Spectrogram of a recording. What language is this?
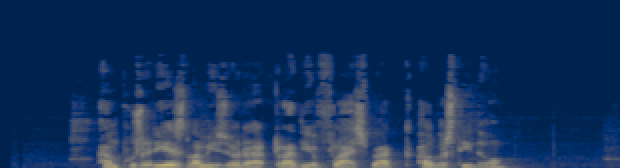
Catalan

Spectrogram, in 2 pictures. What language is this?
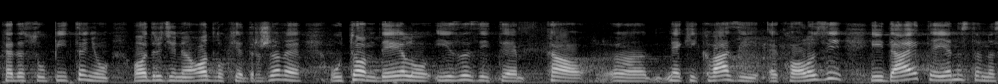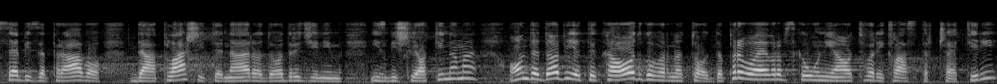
Serbian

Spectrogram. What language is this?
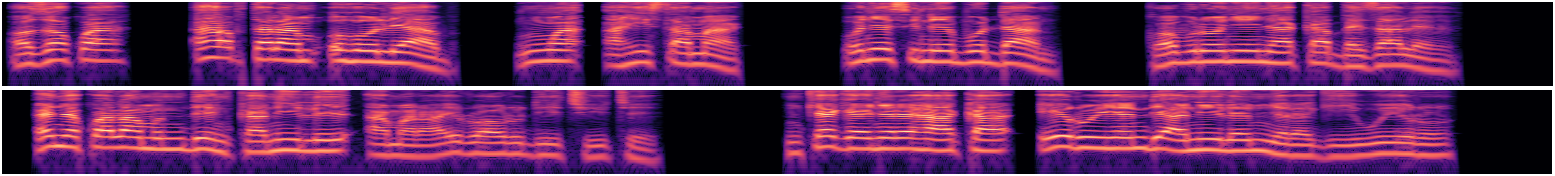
Igbo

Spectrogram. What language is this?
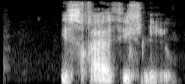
Kabyle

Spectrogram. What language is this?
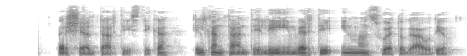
Italian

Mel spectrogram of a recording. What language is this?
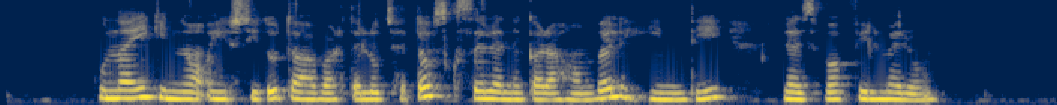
Armenian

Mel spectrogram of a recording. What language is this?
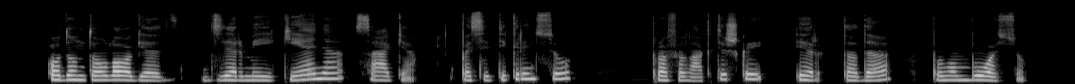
Lithuanian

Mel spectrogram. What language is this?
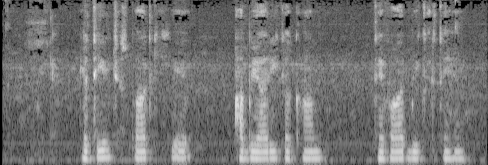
Urdu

